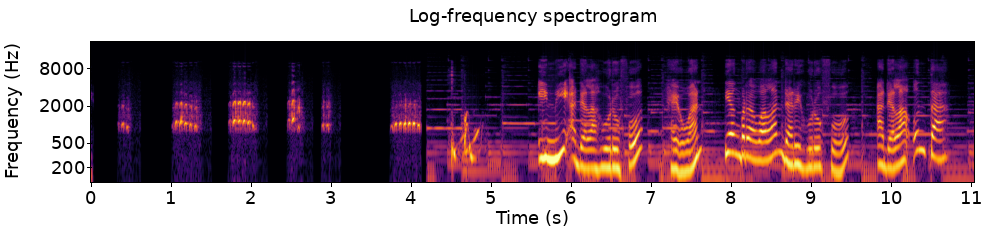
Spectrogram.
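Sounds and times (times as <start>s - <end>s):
squirrel chattering: 0.4s - 3.1s
children's music: 4.3s - 10.7s.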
